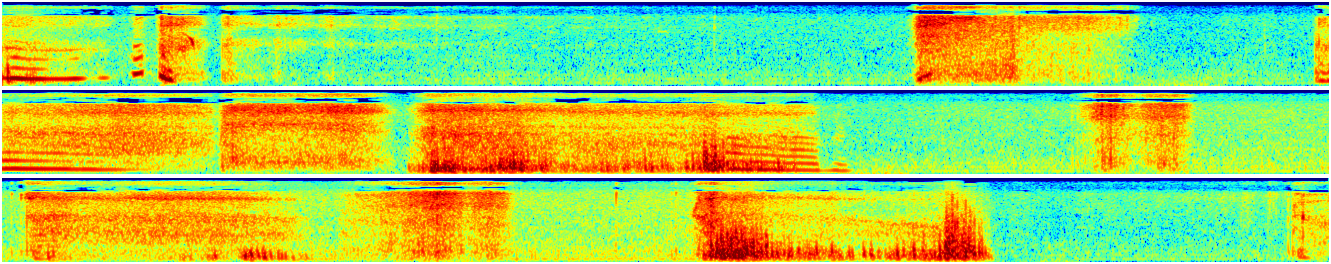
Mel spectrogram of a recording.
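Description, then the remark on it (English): Heavy breathing with repeated wet sniffles as someone lets an emotion flow, each breath and sniff coming in separate bursts with short pauses between, sounding shaky and tearful. No one speaks. “Breathing, letting it happen, honoring that emotion.”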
